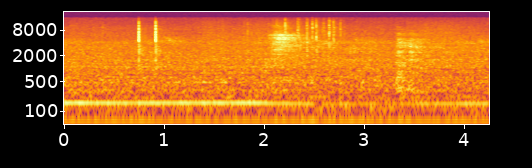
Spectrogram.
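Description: Faint computer keyboard keystrokes over a steady low hum: two light clicks about a second in, then a quick run of clicks about two seconds in.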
